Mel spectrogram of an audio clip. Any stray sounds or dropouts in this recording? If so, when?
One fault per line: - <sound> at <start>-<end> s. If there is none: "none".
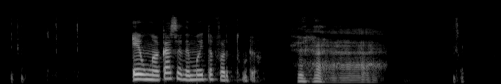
- laugh at 2.9-3.9 s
